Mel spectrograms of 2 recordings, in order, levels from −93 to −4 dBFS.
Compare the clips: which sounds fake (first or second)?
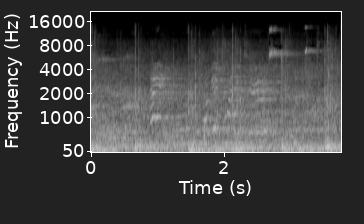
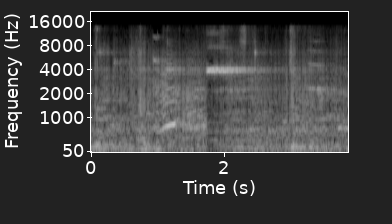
second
